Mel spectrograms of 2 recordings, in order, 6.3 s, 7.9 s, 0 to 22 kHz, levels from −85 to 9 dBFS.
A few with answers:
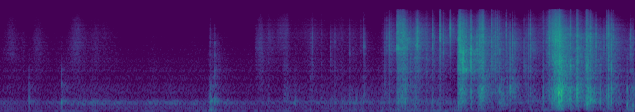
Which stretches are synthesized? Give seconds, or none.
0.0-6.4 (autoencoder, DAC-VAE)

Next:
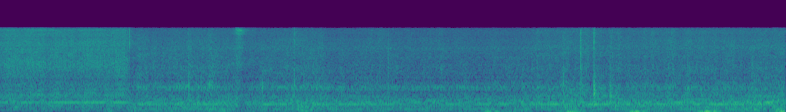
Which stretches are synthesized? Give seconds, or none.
0.0-7.9 (autoencoder, DAC-VAE)

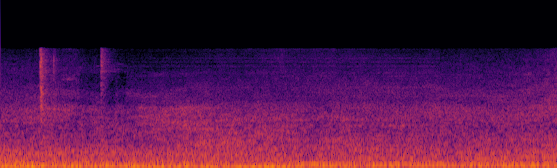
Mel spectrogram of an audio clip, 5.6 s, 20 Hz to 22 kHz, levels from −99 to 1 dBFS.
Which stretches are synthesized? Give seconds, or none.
1.3-4.4 (autoencoder, DAC-VAE)

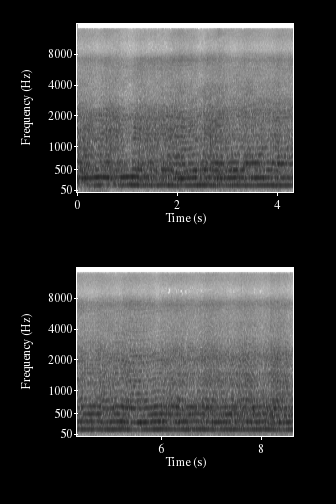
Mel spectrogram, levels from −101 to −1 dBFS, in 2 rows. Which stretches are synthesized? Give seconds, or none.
0.0-0.7 (autoencoder, DAC-VAE); 1.9-2.4; 3.1-6.0

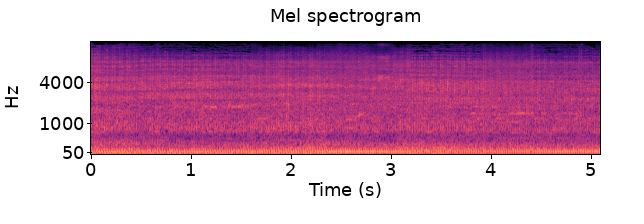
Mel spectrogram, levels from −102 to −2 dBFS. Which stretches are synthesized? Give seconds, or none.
1.6-3.2 (autoencoder, DAC-VAE); 3.9-4.4

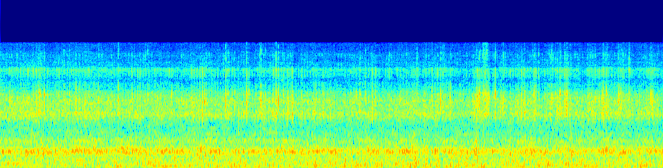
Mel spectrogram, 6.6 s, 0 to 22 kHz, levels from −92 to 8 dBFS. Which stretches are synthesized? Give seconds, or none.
none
